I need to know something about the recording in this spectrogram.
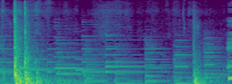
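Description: Two thunks of a plastic capsule ball being set down or knocked on a counter, the first just after the start and the loudest, the second near the end, over soft background music.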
